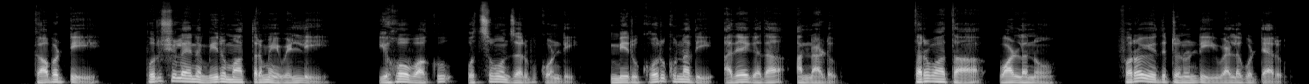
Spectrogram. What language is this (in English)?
Telugu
